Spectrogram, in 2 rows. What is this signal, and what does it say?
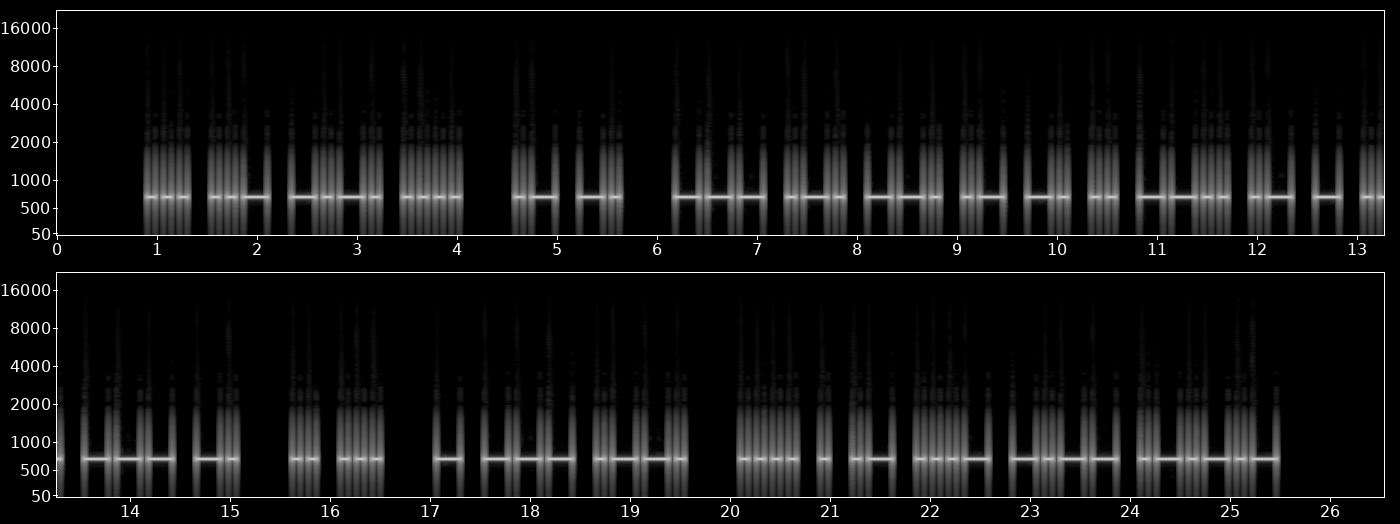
Morse code, heard as a keyed tone, about 15 wpm, 700 Hz. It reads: SUCH AN ORGANIZATION IS TOP HEAVY.
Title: Sentences from Top 1100 Words 15wpm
